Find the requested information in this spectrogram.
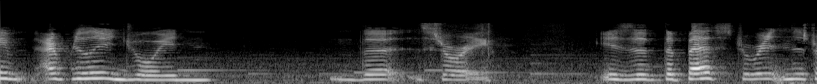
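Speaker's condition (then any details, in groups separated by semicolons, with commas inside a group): Friedreich's ataxia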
